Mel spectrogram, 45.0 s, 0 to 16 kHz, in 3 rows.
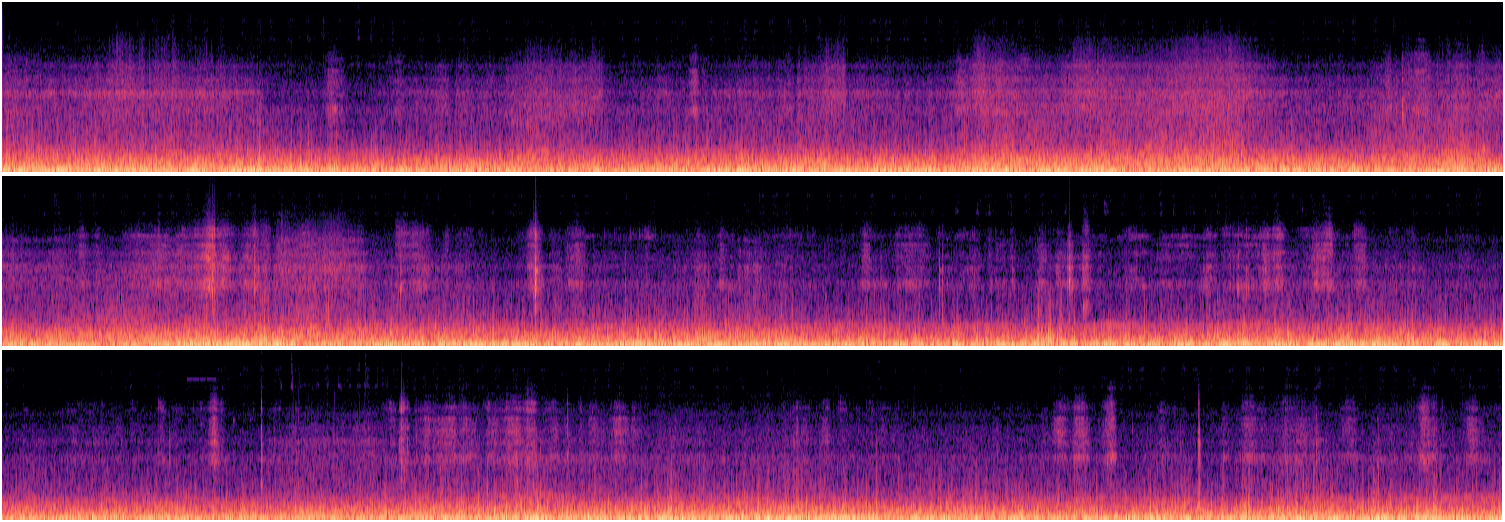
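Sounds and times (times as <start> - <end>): wind noise on microphone: 0.0 - 45.0.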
